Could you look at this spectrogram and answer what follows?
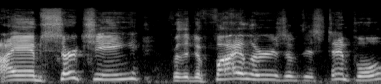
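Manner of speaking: booming in-character yell. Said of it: "Why are you yelling, sir?".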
